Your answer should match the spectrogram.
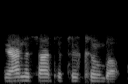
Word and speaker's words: Giannis Antetokounmpo: I've said it right all day practicing because I knew I was going to bring up his name. And I screwed it up there. Giannis Antetokounmpo. There we go.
